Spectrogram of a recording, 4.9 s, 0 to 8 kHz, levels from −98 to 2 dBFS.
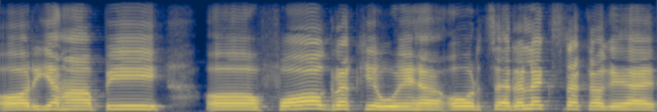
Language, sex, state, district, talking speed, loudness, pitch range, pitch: Hindi, female, Maharashtra, Washim, 160 wpm, -12 LUFS, 220-240 Hz, 225 Hz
